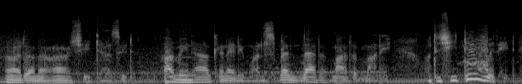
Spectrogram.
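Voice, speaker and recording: An actor playing an absent-minded, exasperated husband muttering to himself in an old public information film. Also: male voice, sits low, animated, brisk. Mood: grumbling. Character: preoccupied grumbling husband, absent-minded driver. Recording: noisy old film soundtrack.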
